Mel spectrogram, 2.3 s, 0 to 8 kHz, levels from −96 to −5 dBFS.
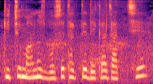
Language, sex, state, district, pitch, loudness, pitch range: Bengali, female, West Bengal, Alipurduar, 260 Hz, -14 LUFS, 245-275 Hz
